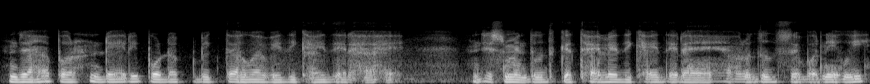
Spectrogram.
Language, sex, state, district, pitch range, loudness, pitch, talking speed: Hindi, male, Delhi, New Delhi, 110-120 Hz, -17 LUFS, 115 Hz, 165 wpm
